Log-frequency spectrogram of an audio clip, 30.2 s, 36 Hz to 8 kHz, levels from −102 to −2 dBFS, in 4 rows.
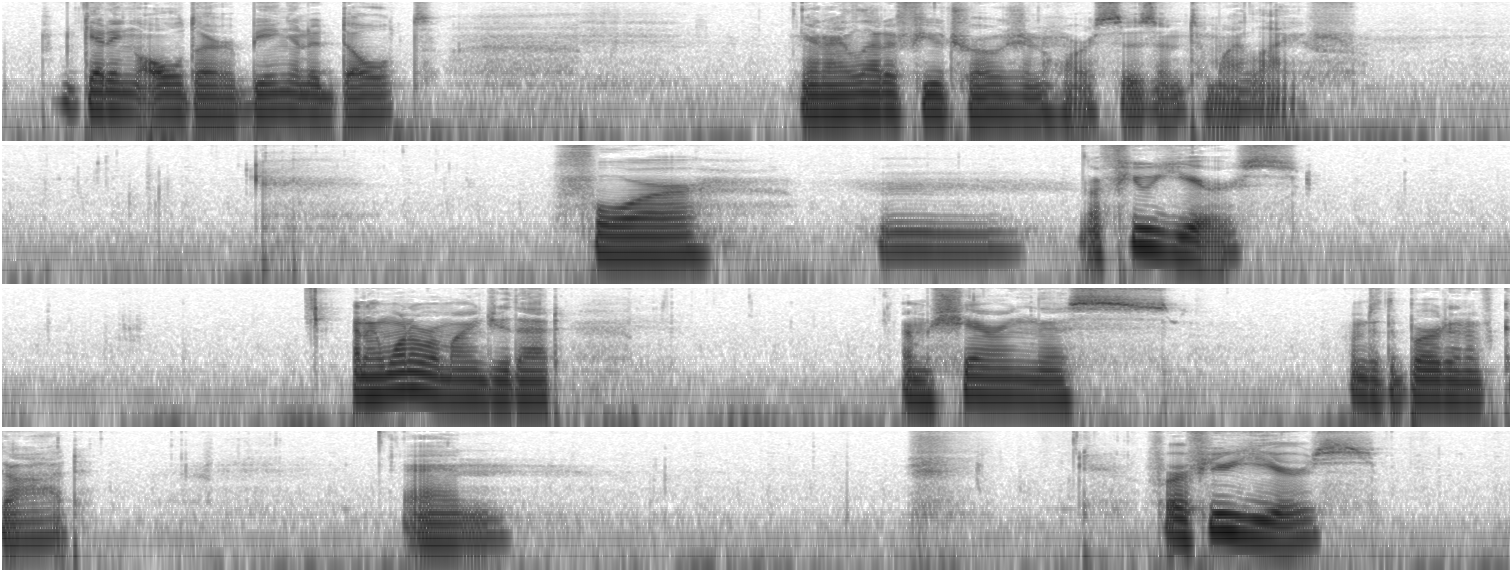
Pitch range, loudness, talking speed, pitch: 100-125 Hz, -27 LUFS, 80 wpm, 110 Hz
